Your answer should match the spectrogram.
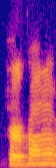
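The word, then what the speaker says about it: Tyrconnell: Turconnell, right.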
